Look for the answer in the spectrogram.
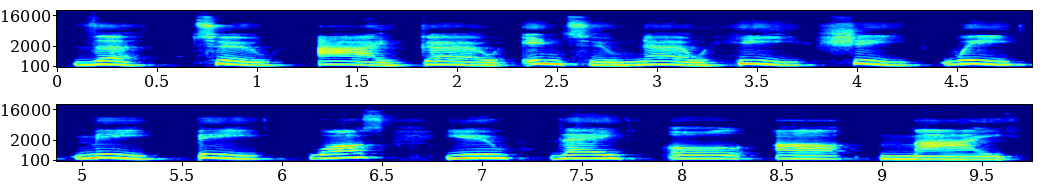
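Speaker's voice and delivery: loud, crisp word call-outs; tricky word drill. Shown as a demonstration. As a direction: read each word out for the class.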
